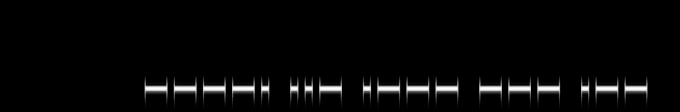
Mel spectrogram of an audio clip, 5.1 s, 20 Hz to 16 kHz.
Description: Morse code, heard as a keyed tone, about 22 wpm, 700 Hz. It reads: 9UJOW
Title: Code Groups - 5 Letter:Numbers - 22wpm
